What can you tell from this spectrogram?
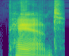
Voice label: "pant", American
